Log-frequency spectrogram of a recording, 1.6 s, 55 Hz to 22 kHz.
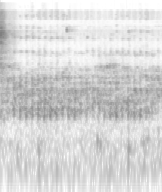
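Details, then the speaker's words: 2010 Toyota Corolla with no AC, engine idling after bypassing a clip: AC compressor engages and cools but runs noisily with a fast, even rattling hum. "now you hear the compressor going it's a noisy compressor"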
